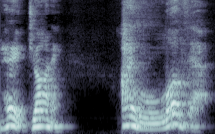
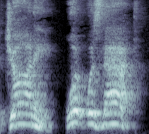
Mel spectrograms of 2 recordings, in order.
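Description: First: Positive coach. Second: Sharp, high reproach from a coach; scolding coach. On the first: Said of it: "a positive inflection". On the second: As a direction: call the kid out for missing. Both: Retold or imitated.

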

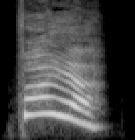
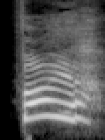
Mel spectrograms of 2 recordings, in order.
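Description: First: Even higher panicked scream; screaming again. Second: High panicked scream of fire. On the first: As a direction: shriek it once more, louder in pitch. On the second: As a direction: yell it high and loud in panic. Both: A narrator's reading. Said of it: "starts screaming".

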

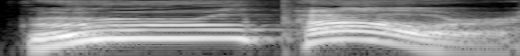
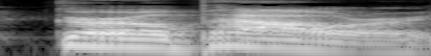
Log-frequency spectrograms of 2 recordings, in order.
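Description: First: Very high, loud, drawn-out howl; howling wolf. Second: Loud yell, moderately raised; yelled rallying cry. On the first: Wolf joins the girls' battle cry, howling. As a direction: howl the words out long. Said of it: "howled the wolf". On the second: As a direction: yell the slogan, short and punchy. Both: A narrator's reading.

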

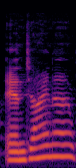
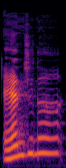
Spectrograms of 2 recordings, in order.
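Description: First: ANGINA as an-JY-nuh, questioning; long-i angina. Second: ANGINA as AN-juh-nuh, high questioning rise; first-syllable angina. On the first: Librarian offers co-host the other option, Angina as an-JY-nuh. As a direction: say Angina with stressed middle syllable, an-JY-nuh. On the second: Librarian asks co-host which is right, Angina as AN-juh-nuh. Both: Shown as a demonstration. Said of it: "Which one is it?".

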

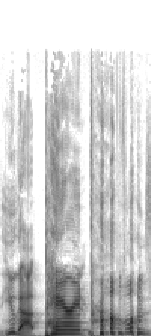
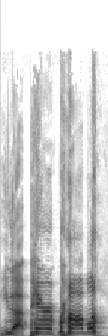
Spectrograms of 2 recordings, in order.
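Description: First: Higher, slow mock frontman with a laugh breaking in. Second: Much higher and louder mock yell, laugh inside, rising end. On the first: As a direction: drag out parent, laughing at him. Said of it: "he's like". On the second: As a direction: shout it up like a cheesy frontman, cracking up. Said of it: "he was like".

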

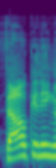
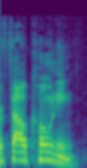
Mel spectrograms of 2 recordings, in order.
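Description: First: "Falconing" stressed on the first syllable; first pronunciation option. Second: "Falconing" with a long o in the middle; second pronunciation option. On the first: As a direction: say "Falconing" as FAL-kuh-ning. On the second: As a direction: say "Falconing" as fal-KOH-ning. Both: Shown as a demonstration. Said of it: "Is it Falconing or Falconing?".

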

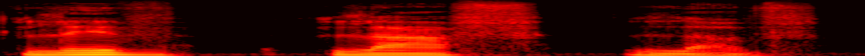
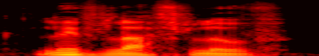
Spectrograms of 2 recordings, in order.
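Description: First: Slow, separated LIVE, LAUGH, LOVE; poster slogan. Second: Said in the usual way. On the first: Acted. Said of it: "as that famous poster has". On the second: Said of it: "as we would say".

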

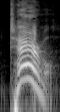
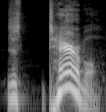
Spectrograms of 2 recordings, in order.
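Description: First: "Terrible" blurted higher and louder; a loud mocking "Terrible". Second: Said in the usual way. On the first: Shown as a demonstration. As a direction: bark out "Terrible" in mock outrage. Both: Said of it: "repeats Terrible".

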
